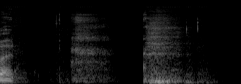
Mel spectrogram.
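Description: A person's audible breaths: a short breath in, then a sigh out, with no words.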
